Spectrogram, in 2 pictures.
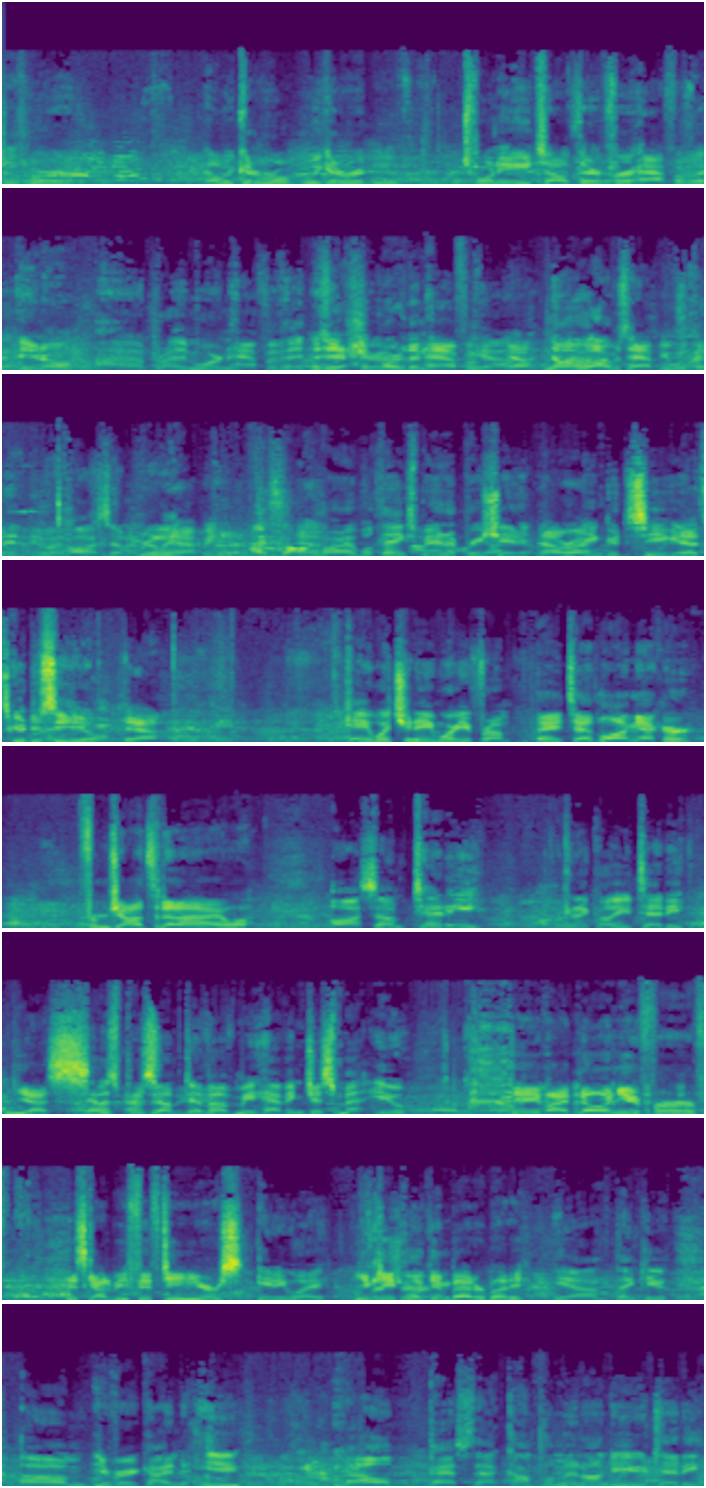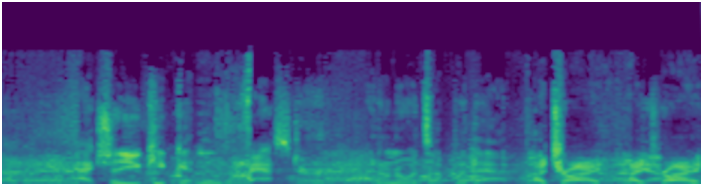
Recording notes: CIRREM (a 16-year-old 64-mile hilly gravel race in the south central Iowa town of Cumming the final Saturday in February). Microphone came out after the race and we talked to people.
